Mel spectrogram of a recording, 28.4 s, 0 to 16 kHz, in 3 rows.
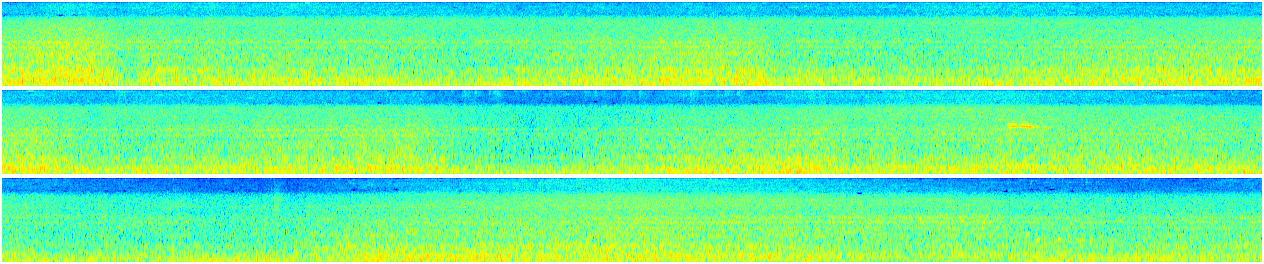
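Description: Crushed stone sliding and pouring out of the raised steel dump body of a Tata 16-wheeler tipper truck as it unloads, a continuous rushing rumble that swells and eases every few seconds, over the truck's engine running.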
